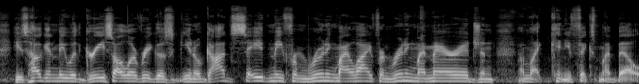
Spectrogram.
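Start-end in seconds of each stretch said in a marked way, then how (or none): 1.8-4.8 weepy, tearful voice through sobs. Retelling a man who was crying and hugging the speaker: imitating a man crying. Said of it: "And he's crying".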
